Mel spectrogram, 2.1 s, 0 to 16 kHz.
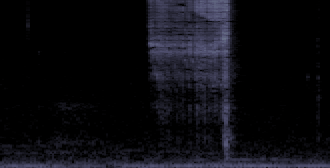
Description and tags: a small kiss version 1
female, kiss, sensual, sexy, woman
